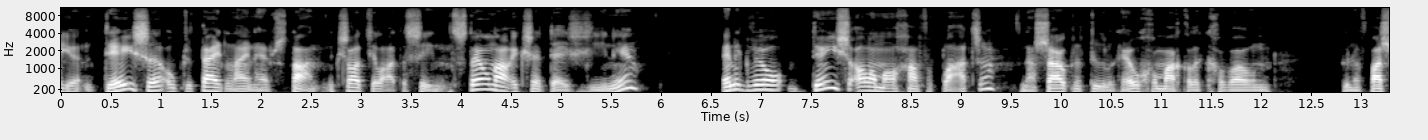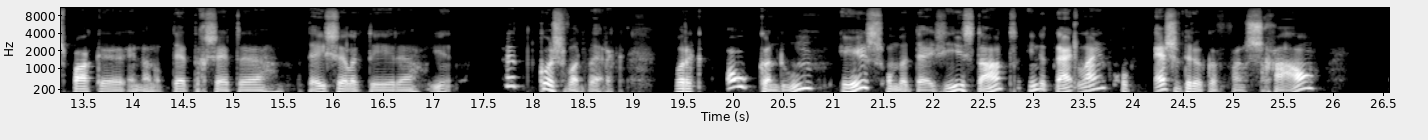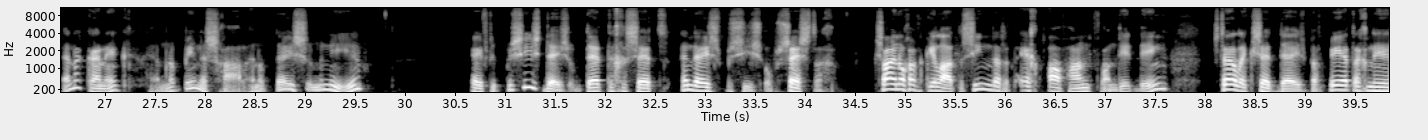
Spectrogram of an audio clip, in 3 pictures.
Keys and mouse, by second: 6.9-8.3 drag, 12.3-14.9 drag, 18.6 ctrl+z, 24.3 s, 35.1 ctrl+z, 37.0-39.1 drag.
